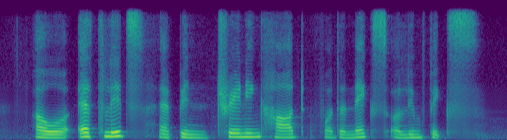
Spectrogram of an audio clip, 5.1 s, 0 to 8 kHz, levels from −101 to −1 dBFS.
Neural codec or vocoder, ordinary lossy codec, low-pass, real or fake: codec, 24 kHz, 0.5 kbps, DualCodec; none; 7.2 kHz; fake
